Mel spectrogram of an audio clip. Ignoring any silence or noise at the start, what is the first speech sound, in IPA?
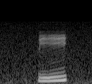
k͡p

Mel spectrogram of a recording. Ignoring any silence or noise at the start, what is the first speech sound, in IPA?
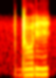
d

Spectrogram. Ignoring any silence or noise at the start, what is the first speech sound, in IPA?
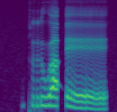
p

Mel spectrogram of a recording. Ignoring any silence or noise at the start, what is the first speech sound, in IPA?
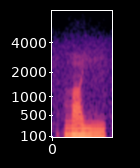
ðˤ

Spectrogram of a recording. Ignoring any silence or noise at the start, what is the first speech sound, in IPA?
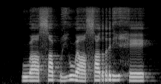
w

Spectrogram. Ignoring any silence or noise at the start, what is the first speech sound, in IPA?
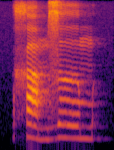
x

